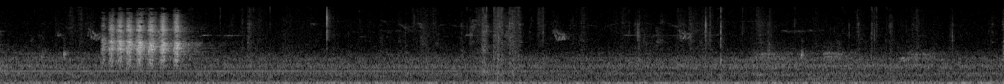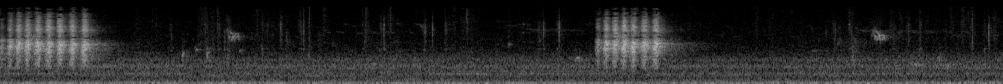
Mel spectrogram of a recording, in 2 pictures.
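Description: A bird giving a harsh, rasping call three times, each under a second long, about one, ten and sixteen seconds in, with a few faint short chirps between.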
